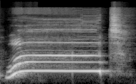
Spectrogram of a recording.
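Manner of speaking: sudden very high startled what; a startled squeak of confusion; surprised what. Real, not acted. Reacting to a chat message, a high surprised squeak.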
